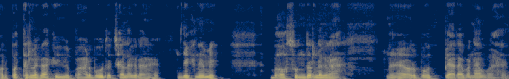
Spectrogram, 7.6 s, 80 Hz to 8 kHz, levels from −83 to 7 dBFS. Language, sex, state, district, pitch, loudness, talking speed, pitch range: Hindi, male, Bihar, Purnia, 115 Hz, -21 LUFS, 195 wpm, 110-115 Hz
